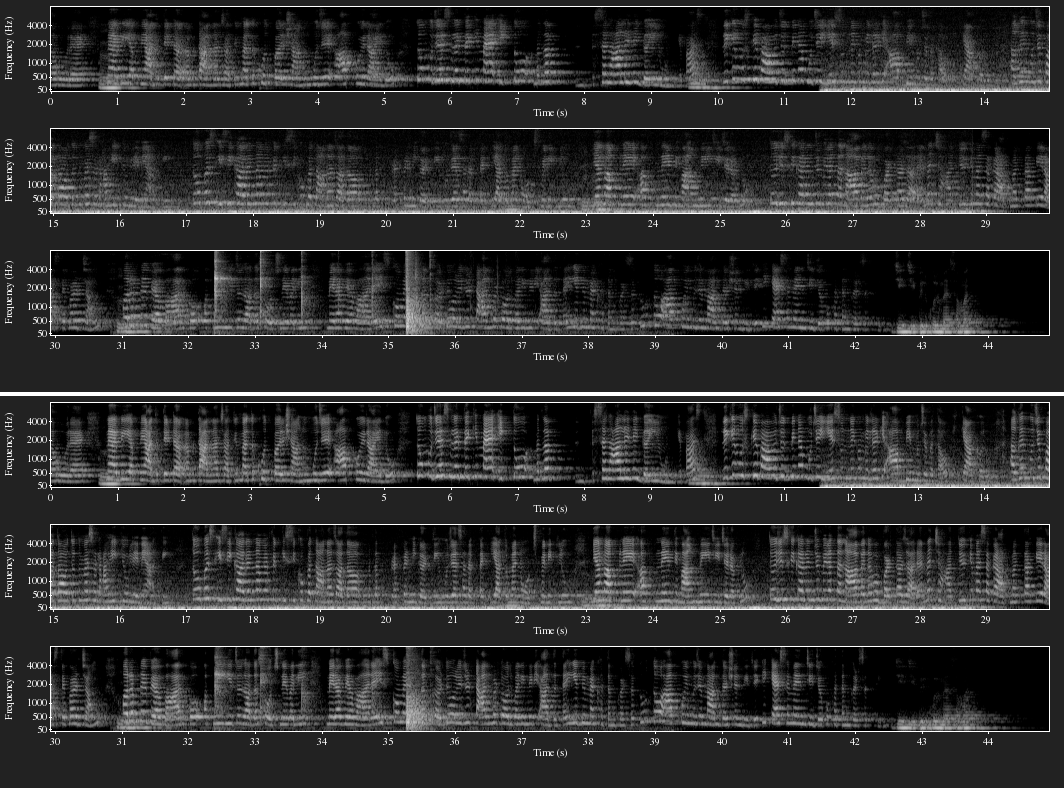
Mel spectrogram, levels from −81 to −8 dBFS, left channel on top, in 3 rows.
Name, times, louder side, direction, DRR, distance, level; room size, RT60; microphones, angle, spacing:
voice 1, 0.0-7.5 7.9-16.8 17.1-25.4 25.7-41.5 41.8-42.1 42.4-42.5, right 4 dB, 60° right, 7 dB, 0.6 m, -37 dB
voice 2, 9.6-9.9 21.7-21.9 22.9-23.3 30.9-31.2 42.5-43.8, left 1 dB, 40° left, 3 dB, 0.9 m, -35 dB
sound 1, 11.5-28.8, equal, 85° left, 1.2 m, -31 dB
sound 2, 30.8-39.2, left 4 dB, 55° left, 0.6 m, -37 dB
6.9 x 3.9 x 4.5 m, 1.1 s
head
